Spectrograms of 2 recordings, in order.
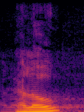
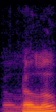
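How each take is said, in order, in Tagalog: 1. May dagdag na reverb ang boses. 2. Walang dagdag na reverb ang boses. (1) "kung lalagyan natin siya ng reverb" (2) "ito yung sound na to ay nanggagaling na mismo dito sa ating pinaka-microphone"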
